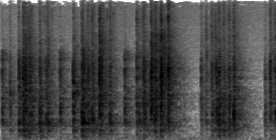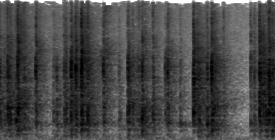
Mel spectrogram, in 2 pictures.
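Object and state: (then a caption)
Cardboard box with plastic window, nail tapping. Long blue acrylic nails tap rapidly on a small, hollow pink cardboard makeup box with a clear plastic window lid. The result is dense bursts of bright, clicky taps that come in several clustered waves and fade briefly between them.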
